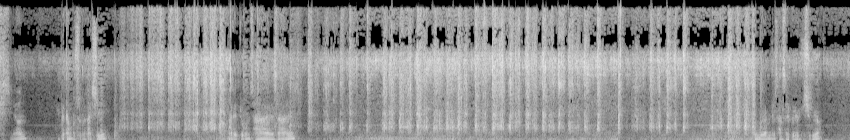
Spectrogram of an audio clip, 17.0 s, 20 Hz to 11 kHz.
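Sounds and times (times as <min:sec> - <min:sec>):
brush scratching across canvas: 0:02.3 - 0:15.5.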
